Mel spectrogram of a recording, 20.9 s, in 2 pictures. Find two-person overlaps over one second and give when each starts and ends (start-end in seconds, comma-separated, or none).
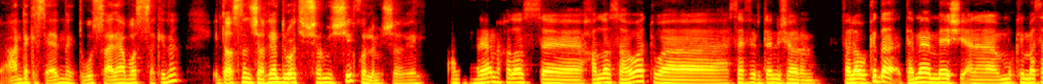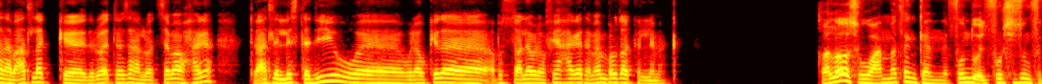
none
